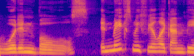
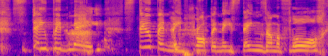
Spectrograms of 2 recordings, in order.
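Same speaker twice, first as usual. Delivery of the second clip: put-on London Cockney accent, laid on, pitched up; 5 semitones higher than usual. Taking a turn at trying out voices, speaking in a cockney accent. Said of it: "voice in Cockney".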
